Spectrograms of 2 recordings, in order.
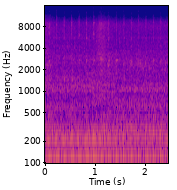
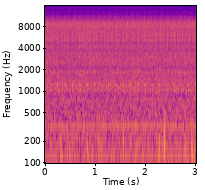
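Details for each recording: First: Mitsubishi Montero that previously would not idle and shook as if misfiring, now idling on its own, not cold started, with an emissions check-engine code: faint quick ticking over a steady idle. Suspected exhaust leak. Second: Mitsubishi Montero that previously would not idle and shook badly as if misfiring: idle now holds steady without heavy shake, a few soft uneven thumps and an exhaust leak remain; not a cylinder misfire, engine runs fairly smooth.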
